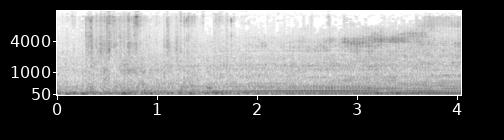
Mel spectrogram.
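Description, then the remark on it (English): A loud motorcycle engine rumbles, a deep steady drone with a slight rising whine toward the end as it passes, with no talking over it. “Wow, that was a really loud motorcycle.”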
